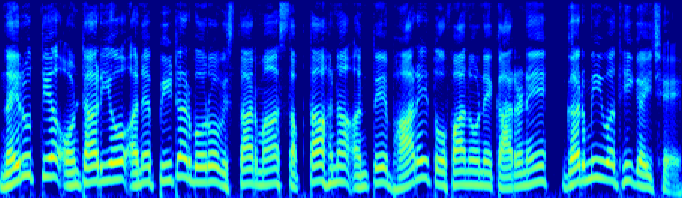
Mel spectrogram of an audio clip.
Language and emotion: Gujarati, neutral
